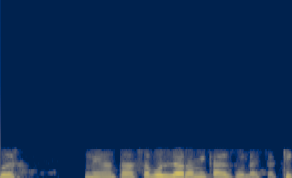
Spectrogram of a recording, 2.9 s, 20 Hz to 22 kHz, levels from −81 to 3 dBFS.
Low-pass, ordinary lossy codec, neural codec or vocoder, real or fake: 3.6 kHz; Opus, 32 kbps; none; real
